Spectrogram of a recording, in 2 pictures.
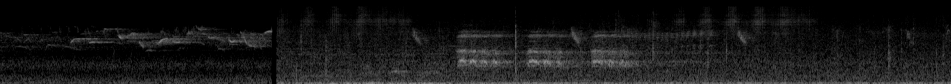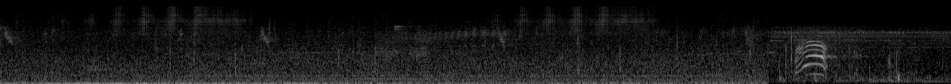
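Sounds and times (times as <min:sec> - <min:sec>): bird chirps: 0:00.0 - 0:08.2
insects buzzing: 0:02.8 - 0:17.2
steady low rumble: 0:02.8 - 0:17.2
repeated bird call: 0:03.7 - 0:08.0.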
